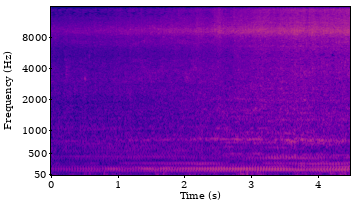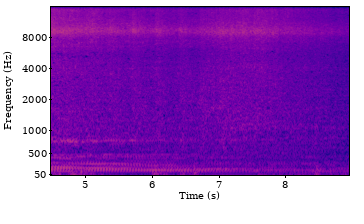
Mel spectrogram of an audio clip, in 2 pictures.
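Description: A motor vehicle engine hums, growing louder over a few seconds and then fading away, like a vehicle passing by.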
